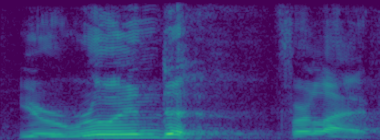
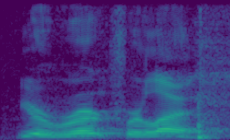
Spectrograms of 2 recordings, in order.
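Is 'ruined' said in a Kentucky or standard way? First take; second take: standard; Kentucky. First: Ruined is said fully in the standard way. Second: Ruined is squeezed to runt, Kentucky style.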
